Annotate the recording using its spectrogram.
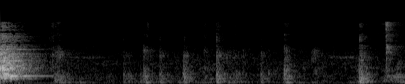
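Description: Scattered small metallic clicks and taps, a few at a time, as stainless steel acorn nuts are handled and fitted onto the washer pump's mounting.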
